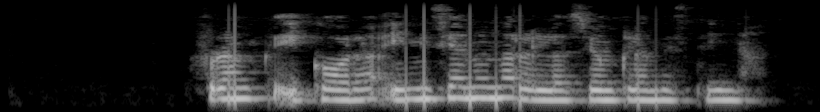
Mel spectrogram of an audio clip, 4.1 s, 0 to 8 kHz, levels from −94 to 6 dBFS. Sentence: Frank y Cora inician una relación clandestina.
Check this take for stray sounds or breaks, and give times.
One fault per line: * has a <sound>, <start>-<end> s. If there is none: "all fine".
all fine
